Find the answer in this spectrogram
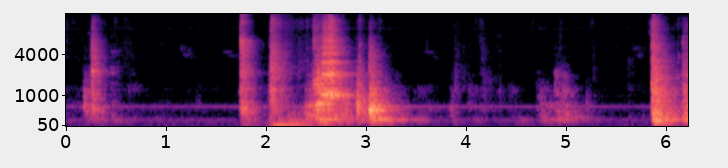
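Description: A bite into a Japanese melon eaten with its skin on, followed by chewing, loudest about two seconds in, with a few small handling knocks around it.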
